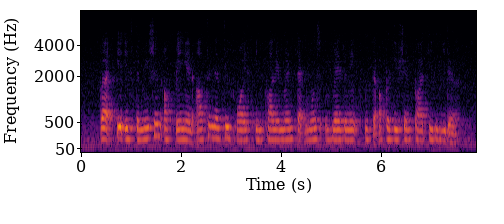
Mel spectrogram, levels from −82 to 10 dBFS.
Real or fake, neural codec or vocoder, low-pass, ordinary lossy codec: real; none; 7.2 kHz; none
